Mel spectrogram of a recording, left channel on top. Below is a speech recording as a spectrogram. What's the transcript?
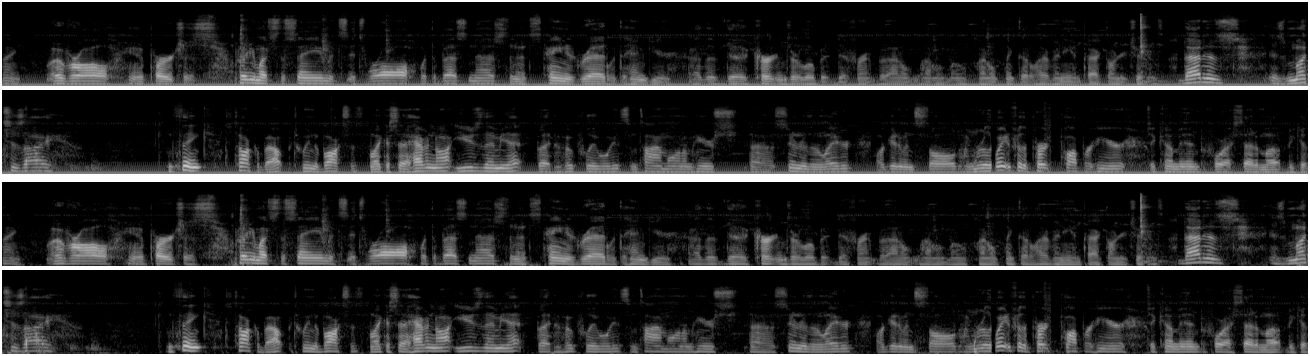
Overall, perch is pretty much the same. It's raw with the Best Nest, and it's painted red with the HenGear. The curtains are a little bit different, but I don't know. I don't think that'll have any impact on your chickens. That is as much as I can think to talk about between the boxes. Like I said, I have not used them yet, but hopefully we'll get some time on them here sooner than later. I'll get them installed. I'm really waiting for the perch popper here to come in before I set them up,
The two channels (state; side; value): noise; left; hum, 9 dB below the sound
